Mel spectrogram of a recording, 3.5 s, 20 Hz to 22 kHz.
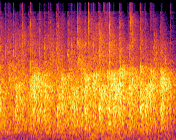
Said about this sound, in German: Da mal ein bisschen unsicheres Klatschen, aber hat jetzt auch gerade jeder geklatscht? Nicht jeder. Nicht jeder, was würdest du sagen? Da hinten die Person nicht. Also okay, 90% haben geklatscht.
